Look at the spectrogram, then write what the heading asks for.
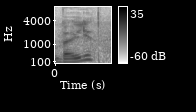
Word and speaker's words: Bølge: how to pronounce our company name hi we pronounce it qu or bu yeah what he said so where was I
